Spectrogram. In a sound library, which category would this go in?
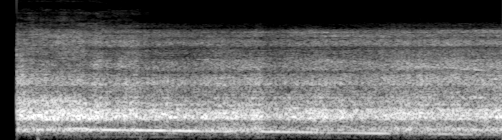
Sound effects > Vehicles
